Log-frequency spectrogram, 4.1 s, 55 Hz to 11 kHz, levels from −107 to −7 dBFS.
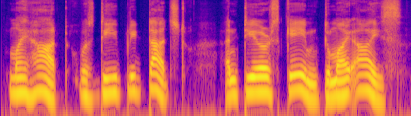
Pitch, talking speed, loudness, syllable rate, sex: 150 Hz, 160 wpm, -17 LUFS, 3.9 syllables/s, male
